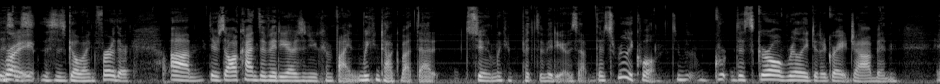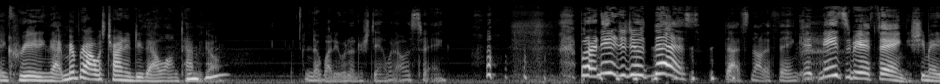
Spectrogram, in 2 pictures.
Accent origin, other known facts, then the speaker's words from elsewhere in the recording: Mobile, Alabama, United States; And I grew up in Mardi Gras, you know, so we would get... On Joe Kane Day, we would have homemade floats that we would get on and throw things off.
